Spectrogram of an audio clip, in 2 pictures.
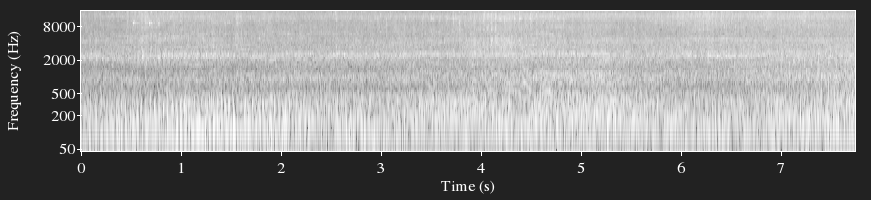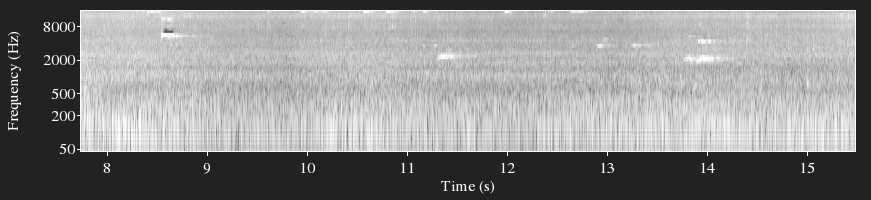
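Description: Motorcycles and cars rumble past in a street outdoors.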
